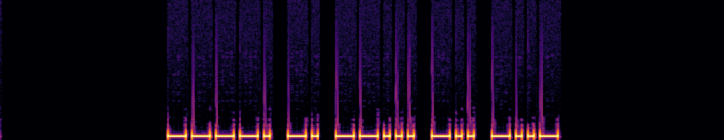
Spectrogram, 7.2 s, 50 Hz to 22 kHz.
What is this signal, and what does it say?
Morse code, heard as a keyed tone, about 20 wpm, 700 Hz. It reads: 9N7DX
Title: Call Signs Repeated 2x - 20wpm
